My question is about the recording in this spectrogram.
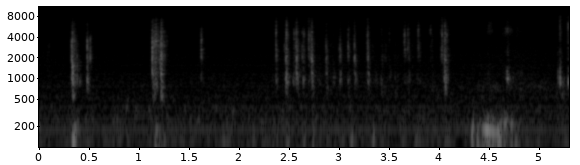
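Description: Faint clicking of a computer keyboard being typed on: a few scattered keystrokes, then a quick run of them in the middle, and a short low hum near the end.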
